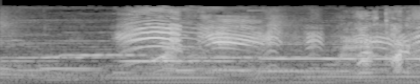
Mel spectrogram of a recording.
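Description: Background music holding steady chords, with short, high, squeaky cartoon-creature cries (Pokémon calling out) about three-quarters of a second in and again near the end, each one rising then falling in pitch.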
